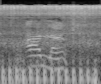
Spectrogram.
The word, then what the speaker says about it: Alain: Alain. Valent? Alain. Like you say Helen.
